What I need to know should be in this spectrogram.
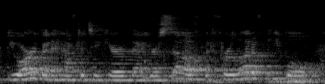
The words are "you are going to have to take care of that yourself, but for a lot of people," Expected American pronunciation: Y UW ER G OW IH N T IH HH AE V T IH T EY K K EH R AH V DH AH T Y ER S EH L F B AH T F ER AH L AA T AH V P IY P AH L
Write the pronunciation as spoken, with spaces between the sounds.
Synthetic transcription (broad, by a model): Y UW ER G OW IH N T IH HH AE F T IH T EY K K EH R AH V DH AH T Y ER S EH L F B AH T F ER AH L AA T AH V P IY P L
